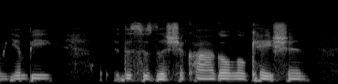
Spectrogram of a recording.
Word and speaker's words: YIMBY: I believe this is pronounced Yimby or Yimby.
